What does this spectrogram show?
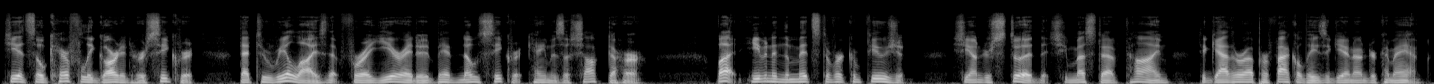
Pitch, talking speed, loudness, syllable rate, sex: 100 Hz, 200 wpm, -20 LUFS, 5.5 syllables/s, male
